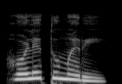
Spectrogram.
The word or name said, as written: ಹೊಳೆತುಮ್ರಿ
